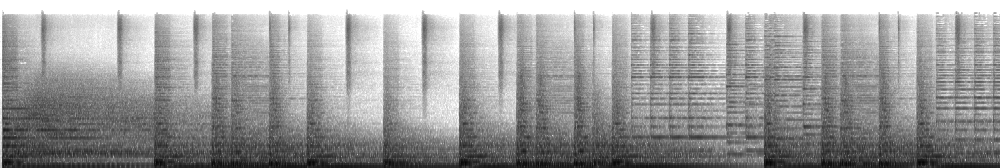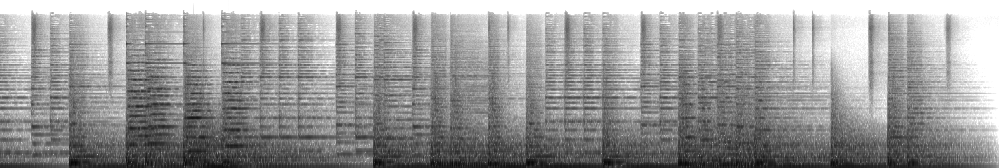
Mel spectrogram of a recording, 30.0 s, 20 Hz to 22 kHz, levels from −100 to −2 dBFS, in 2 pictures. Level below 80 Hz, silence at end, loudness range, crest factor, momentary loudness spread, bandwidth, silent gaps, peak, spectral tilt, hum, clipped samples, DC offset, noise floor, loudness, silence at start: -16 dBFS; 0.25 s; 4 LU; 14 dB; 11 LU; 15.5 kHz; none; 0 dBFS; -6 dB/octave; none; under 0.1%; under 0.1%; -35 dBFS; -17 LUFS; 0.05 s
